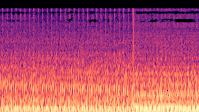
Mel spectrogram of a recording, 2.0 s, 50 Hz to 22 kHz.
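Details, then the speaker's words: RV generator idling down into eco mode powering a 30 A trailer with air conditioner on through a soft starter: drone settles into steadier, smoother hum with hardly any change under load; normal. "so now our camper is running on our generator so now the air conditioner is on and we're in eco mode and you can see there was hardly any change at all"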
